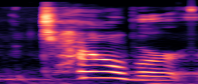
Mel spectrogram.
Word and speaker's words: Tauber: And so for everybody, Tauber is the correct pronunciation of this bill.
